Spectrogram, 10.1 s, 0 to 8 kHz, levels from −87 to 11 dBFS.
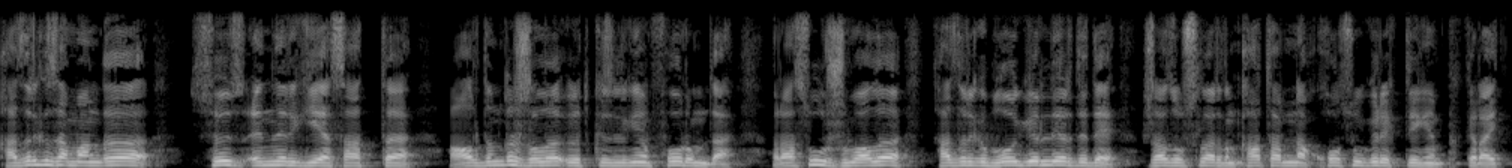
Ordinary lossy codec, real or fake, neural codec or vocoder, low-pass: none; real; none; 7.2 kHz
